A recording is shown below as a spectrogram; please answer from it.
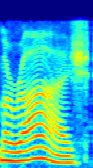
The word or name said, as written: mirage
